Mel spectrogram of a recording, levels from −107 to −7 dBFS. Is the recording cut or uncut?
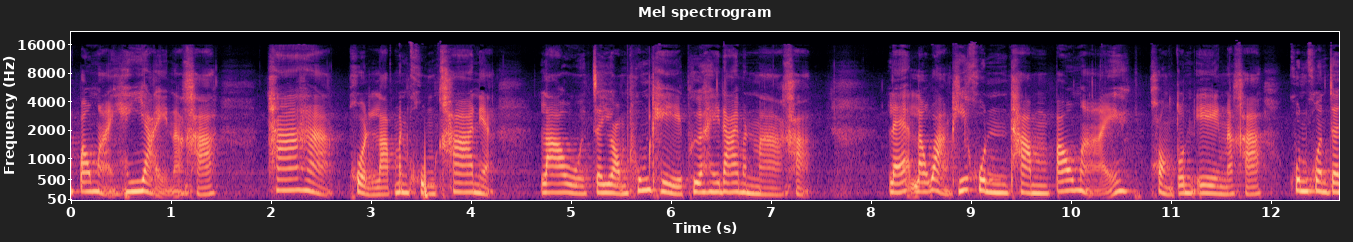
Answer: uncut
